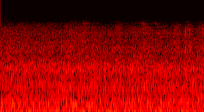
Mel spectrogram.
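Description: Freight train rumbling along the railroad near a harbor, a steady broadband roar with no distinct clacks, continuous and fairly faint throughout.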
